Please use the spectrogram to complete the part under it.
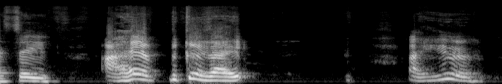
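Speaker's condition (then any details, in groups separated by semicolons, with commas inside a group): Speech impediment; exact professional term not known to speaker; high on edibles eaten as breakfast; speech hard for co-host to understand, speaker rejects mush mouth label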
